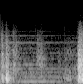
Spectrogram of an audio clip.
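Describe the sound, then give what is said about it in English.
A door opens into the kitchen of a ranch house with a series of muffled thunks and knocks, a soft one early on, another midway, then a louder, fuller thud at the end, over a faint steady hum. “He was alone for several minutes, then the door opened.”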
